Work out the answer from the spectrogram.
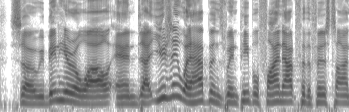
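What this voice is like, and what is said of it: South African accent. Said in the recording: “as you've probably already kind of figured out from my accent, I'm not originally from around here, so born and raised in Johannesburg, South Africa”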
